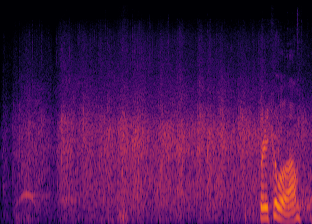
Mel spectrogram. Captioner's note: applause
